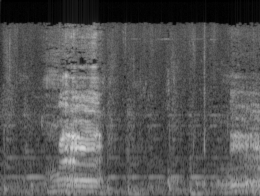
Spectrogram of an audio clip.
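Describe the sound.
Cattle in Thailand lowing, with one long, loud moo early on and a second moo starting near the end, both over a steady low background hum.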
